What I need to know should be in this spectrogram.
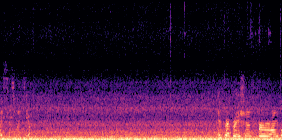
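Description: The turbofan engines of a regional jet rumble low and steady, heard from inside the cabin as the jet rolls along the runway after landing.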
